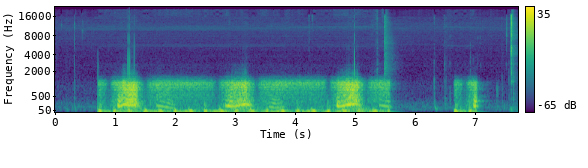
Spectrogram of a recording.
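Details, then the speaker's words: Stridor: loud, harsh, high-pitched, musical noisy breathing from a narrowed upper airway, as heard with an object stuck in the trachea or upper respiratory tract, or in a child with croup. "specifically if you get something stuck in your trachea your upper respiratory tract or if it's a child that has crew you're going to hear this"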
